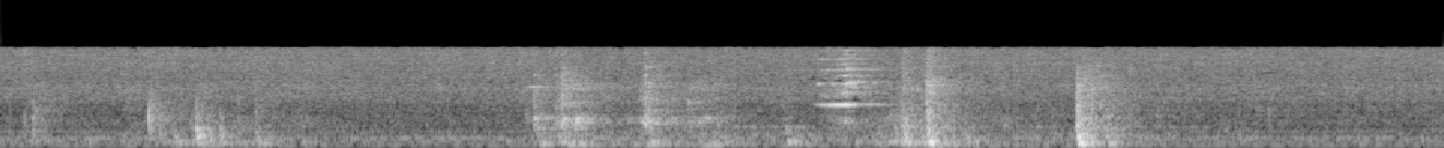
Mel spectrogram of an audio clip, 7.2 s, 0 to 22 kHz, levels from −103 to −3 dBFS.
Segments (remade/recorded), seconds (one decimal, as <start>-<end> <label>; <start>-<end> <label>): 0.0-7.2 recorded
